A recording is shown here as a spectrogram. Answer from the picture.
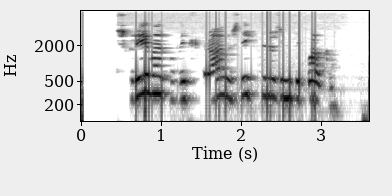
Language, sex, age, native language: Icelandic, male, 11, Icelandic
